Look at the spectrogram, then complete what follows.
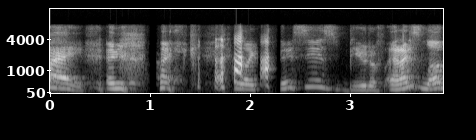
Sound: both laughing

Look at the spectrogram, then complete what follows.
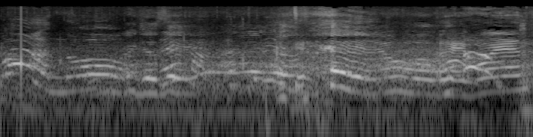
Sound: indistinct excitement continues

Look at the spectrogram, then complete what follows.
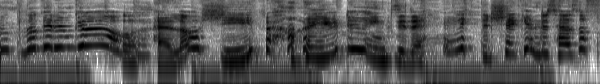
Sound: through laughter

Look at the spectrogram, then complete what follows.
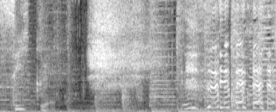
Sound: laughing

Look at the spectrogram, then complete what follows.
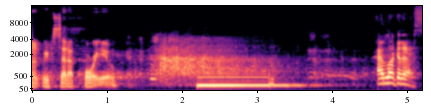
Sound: laughter

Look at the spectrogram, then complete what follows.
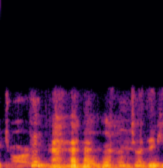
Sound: people chuckle

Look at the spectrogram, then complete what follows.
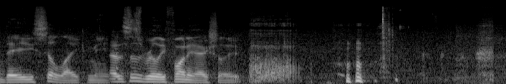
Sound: snickers

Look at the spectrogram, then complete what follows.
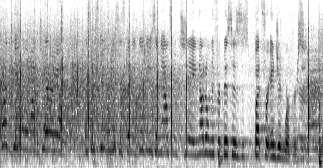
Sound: applause

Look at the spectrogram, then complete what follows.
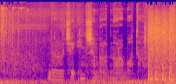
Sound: gunshot; hissing; whispers

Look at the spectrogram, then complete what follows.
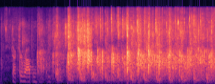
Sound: applause

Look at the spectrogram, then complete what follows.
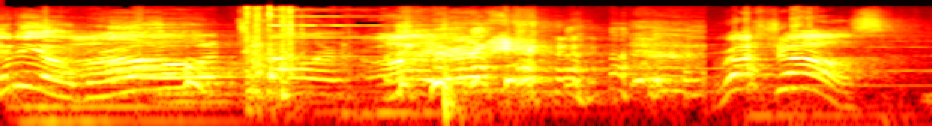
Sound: laughter

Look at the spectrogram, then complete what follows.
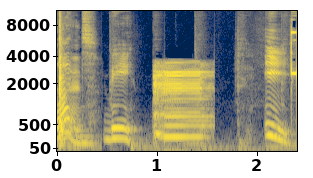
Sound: buzzer; bell rings

